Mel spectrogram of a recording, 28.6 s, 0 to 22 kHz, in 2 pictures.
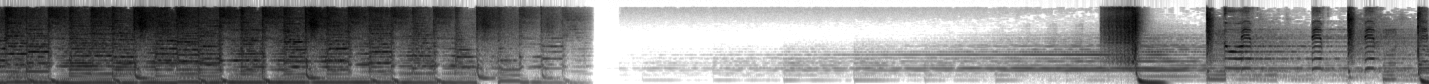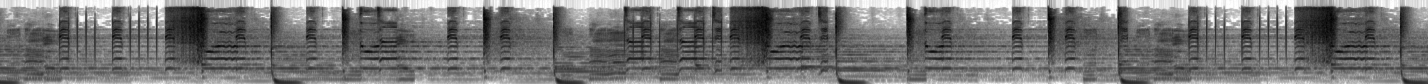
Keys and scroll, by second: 2.7 Delete, 3.6 Delete, 4.8 Delete, 11.4-12.5 typing, 14.5 space, 15.0 space, 15.5 Tab, 25.2 v.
